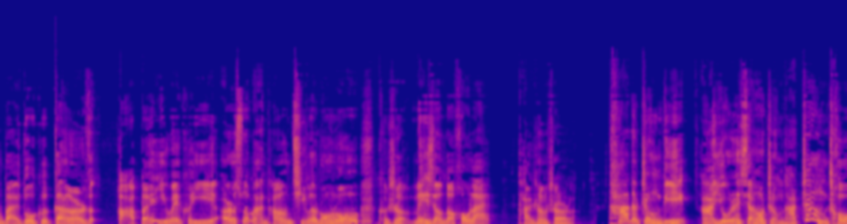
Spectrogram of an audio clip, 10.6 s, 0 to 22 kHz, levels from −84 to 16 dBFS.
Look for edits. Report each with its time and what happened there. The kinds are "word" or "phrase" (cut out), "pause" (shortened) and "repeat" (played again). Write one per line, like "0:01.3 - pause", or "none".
0:01.5 - word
